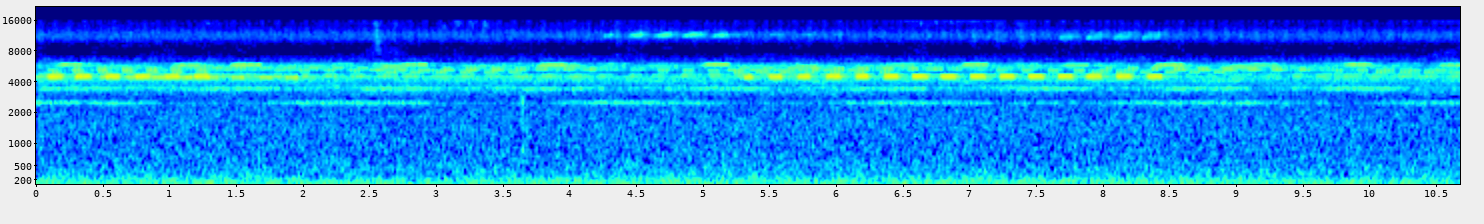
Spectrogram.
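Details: Crickets chirping, offered as natural sound therapy for tinnitus relief: a steady high pulsed trilling chorus with a louder nearby chirp repeated about twice per second over a constant insect hum, plus faint higher buzzy trills.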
